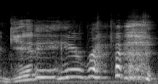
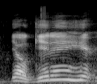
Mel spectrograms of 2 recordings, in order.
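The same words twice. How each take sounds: First: Much higher, squeaky playful call. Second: Loud call into the room. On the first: Pretend. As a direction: squeak it out teasingly. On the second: Real, not acted. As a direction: shout them into the call. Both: Calling a friend into chat.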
